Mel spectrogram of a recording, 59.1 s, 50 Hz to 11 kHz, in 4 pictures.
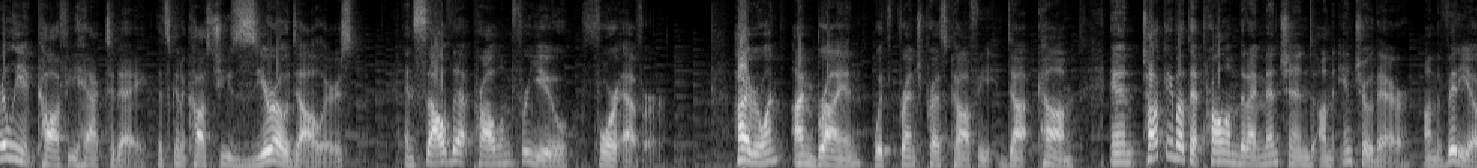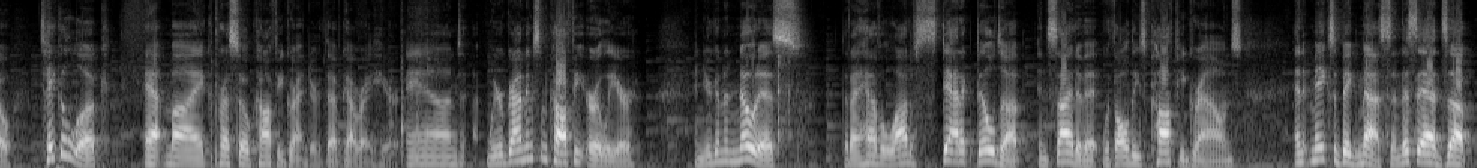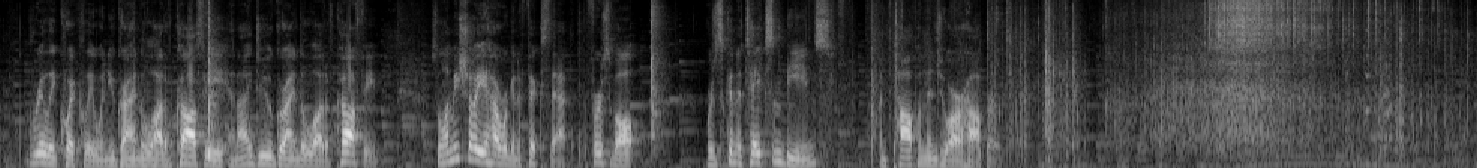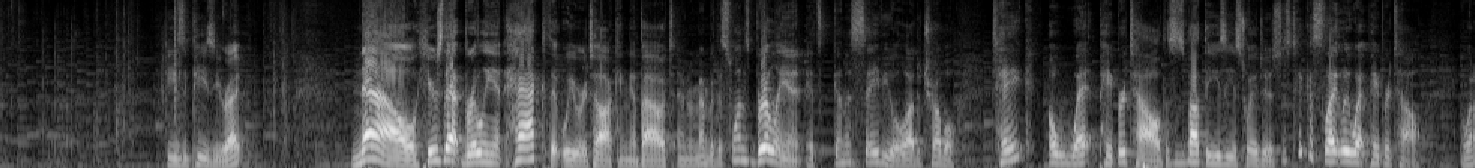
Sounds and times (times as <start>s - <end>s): Speech: 0.0s - 6.6s, 7.4s - 33.3s, 33.9s - 36.0s, 36.6s - 39.6s, 46.0s - 46.8s, 47.8s - 59.0s
Music: 0.0s - 59.0s.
